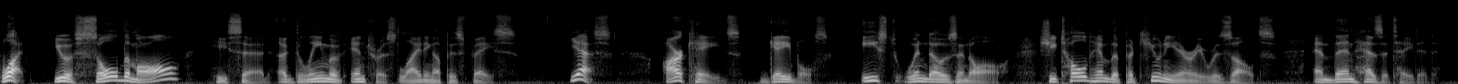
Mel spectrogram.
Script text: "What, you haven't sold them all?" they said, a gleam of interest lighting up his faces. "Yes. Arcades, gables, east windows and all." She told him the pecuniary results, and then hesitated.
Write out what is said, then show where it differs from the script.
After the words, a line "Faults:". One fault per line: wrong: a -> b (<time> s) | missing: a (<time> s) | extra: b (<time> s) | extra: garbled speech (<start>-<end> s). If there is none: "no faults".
"What, you have sold them all?" he said, a gleam of interest lighting up his face. "Yes. Arcades, gables, east windows and all." She told him the pecuniary results, and then hesitated.
Faults:
wrong: haven't -> have (0.7 s)
wrong: they -> he (2.1 s)
wrong: faces -> face (4.6 s)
